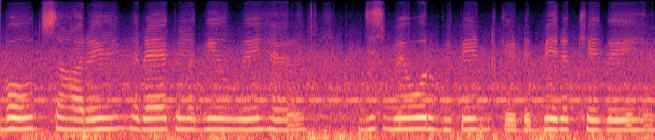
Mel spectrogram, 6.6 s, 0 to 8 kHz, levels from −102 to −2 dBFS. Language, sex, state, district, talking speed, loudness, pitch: Hindi, female, Haryana, Rohtak, 135 wpm, -16 LUFS, 225 Hz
